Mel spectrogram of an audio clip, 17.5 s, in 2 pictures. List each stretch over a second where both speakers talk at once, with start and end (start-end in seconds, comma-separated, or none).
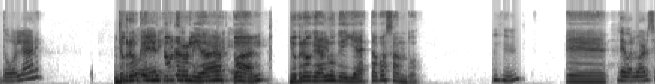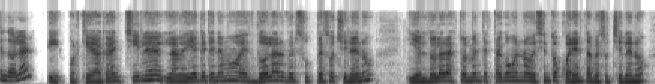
1.6-3.4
